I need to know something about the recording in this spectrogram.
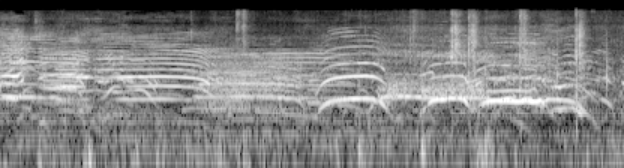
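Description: Several voices shouting and cheering at once, overlapping yells that rise and fall in pitch, loudest toward the end.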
